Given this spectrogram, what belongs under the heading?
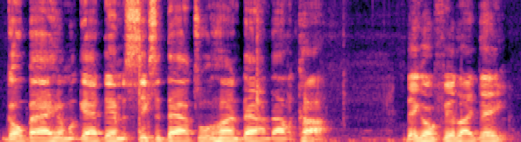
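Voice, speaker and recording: A man's voice: medium pitch, flat delivery, fairly quick, a little hiss or hum. A man in casual podcast chat, talking in an emphatic, slangy way and repeating phrases for stress. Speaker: podcast host.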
